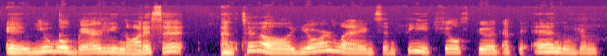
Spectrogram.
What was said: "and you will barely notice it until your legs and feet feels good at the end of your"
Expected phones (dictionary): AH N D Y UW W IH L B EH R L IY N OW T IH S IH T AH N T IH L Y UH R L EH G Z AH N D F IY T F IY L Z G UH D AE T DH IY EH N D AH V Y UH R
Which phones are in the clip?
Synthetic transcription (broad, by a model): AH N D Y UW W IH L B EH R L IY N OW T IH S IH T AH N T IH L Y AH R L EH G Z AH N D F IY T F IY L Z G UH D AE T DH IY EH N D AH V Y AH R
